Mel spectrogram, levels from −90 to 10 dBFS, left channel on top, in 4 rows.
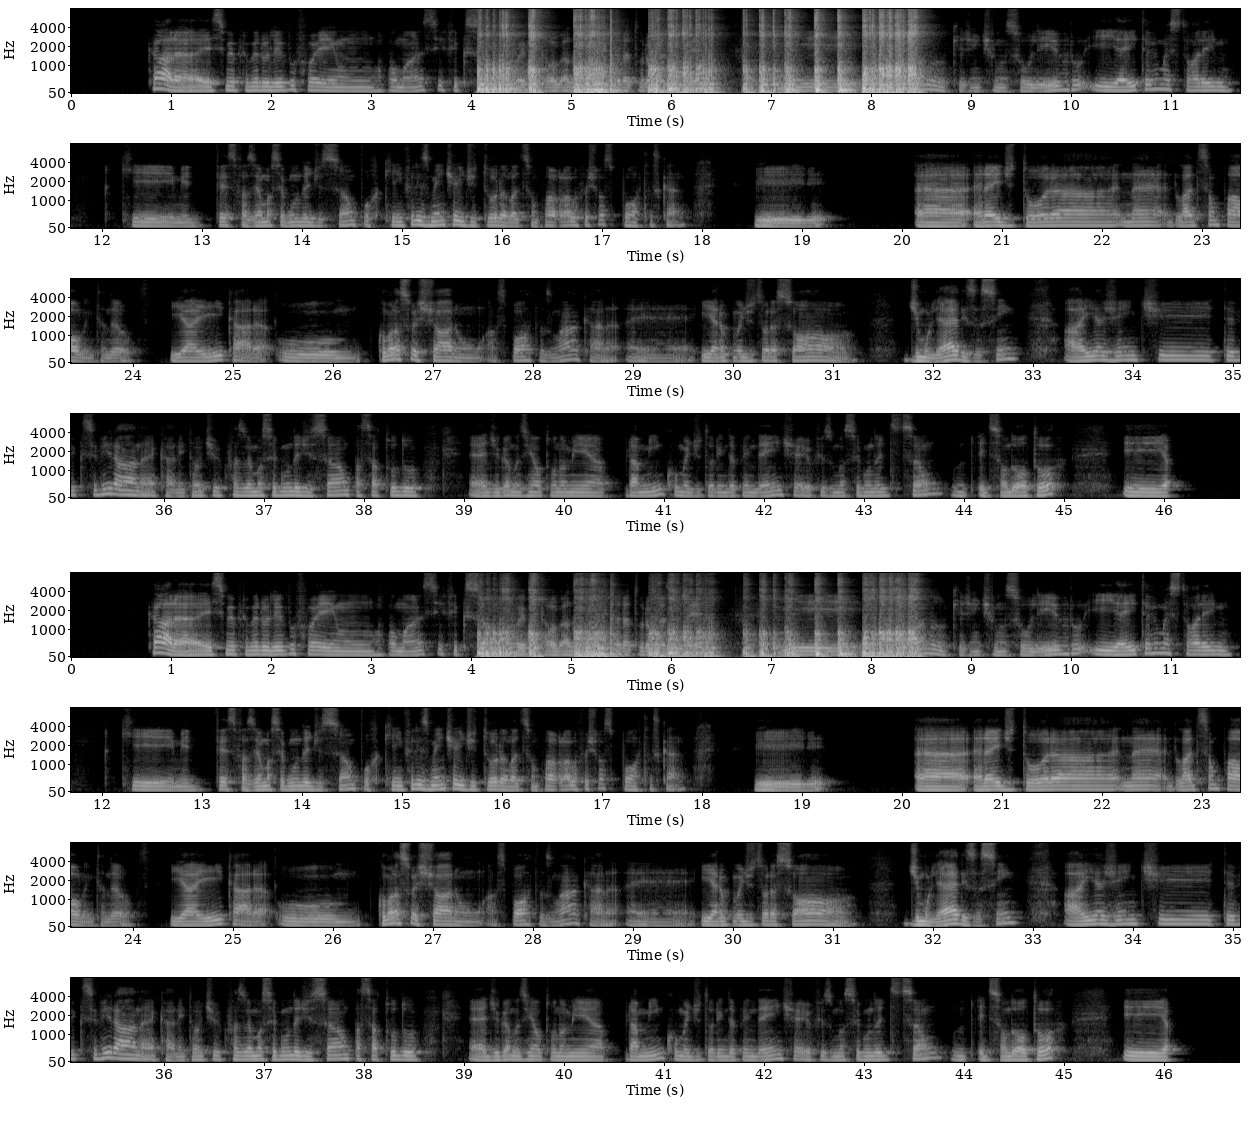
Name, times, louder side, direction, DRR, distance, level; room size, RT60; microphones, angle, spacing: voice 1, 0.8-6.4 7.1-11.6 12.2-18.1 18.5-19.2 20.1-24.0 24.4-31.2 31.7-46.0, right 1 dB, 15° right, 0.4 m, -32 dB
sound 1, 4.0-4.7 5.0-8.5, left 4 dB, 65° left, 0.4 m, -19 dB
3.7 x 2.3 x 4.0 m
head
